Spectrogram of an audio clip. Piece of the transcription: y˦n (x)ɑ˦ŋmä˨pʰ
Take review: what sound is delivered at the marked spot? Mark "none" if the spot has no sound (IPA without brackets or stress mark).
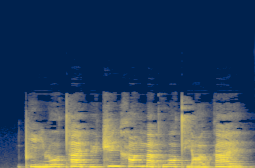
x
